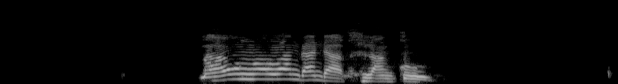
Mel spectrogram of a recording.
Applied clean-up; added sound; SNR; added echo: neural mask model Resemble Enhance denoiser.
